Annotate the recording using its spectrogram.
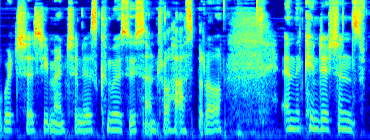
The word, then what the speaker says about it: Kamuzu: Talk about your work at what KCH is, which is the Kamuzu Central Hospital, correct? – Yeah.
